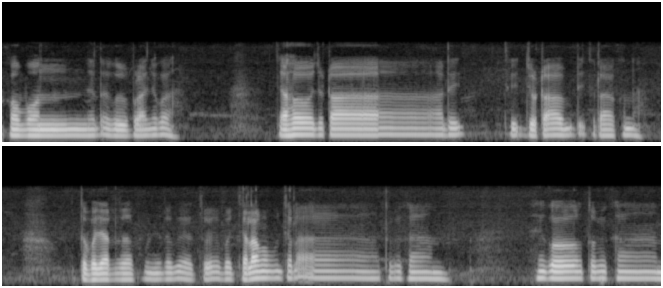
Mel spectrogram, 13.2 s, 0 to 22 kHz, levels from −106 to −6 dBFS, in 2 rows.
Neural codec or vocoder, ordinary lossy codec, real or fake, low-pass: none; none; real; none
